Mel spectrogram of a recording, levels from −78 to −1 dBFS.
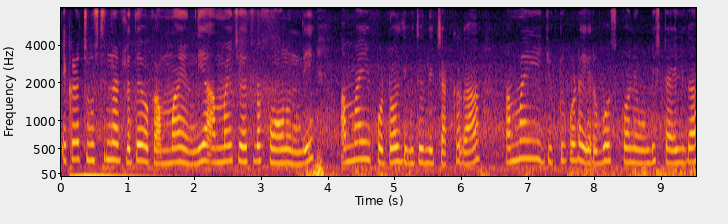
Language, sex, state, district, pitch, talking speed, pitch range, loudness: Telugu, female, Andhra Pradesh, Visakhapatnam, 260 Hz, 145 wpm, 250-285 Hz, -15 LUFS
